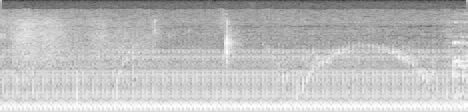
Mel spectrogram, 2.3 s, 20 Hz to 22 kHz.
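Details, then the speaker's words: Unopened Philco tube radio tuned to WOR 710 kHz, brought up slowly on reduced line voltage, now at 70 volts: loud steady buzzy mains hum with a heterodyne whistle, possibly WOR, sliding over it; owner concludes it at least needs filter caps. "We're 70 volts. Oh. And it's humming. I don't know how well that's coming through onto the camera, but I do hear a heterodyne in the back that sounds like it could be WOR."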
